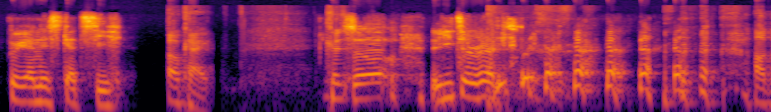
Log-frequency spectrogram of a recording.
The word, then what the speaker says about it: Koyaanisqatsi: How do I pronounce the name of the movie? Uh, I don't know, but I pronounce it Koyaanisqatsi.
